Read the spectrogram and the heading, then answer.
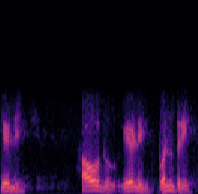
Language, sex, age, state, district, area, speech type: Kannada, male, 45-60, Karnataka, Davanagere, rural, conversation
